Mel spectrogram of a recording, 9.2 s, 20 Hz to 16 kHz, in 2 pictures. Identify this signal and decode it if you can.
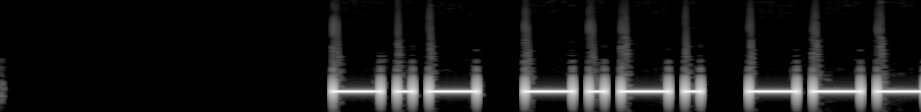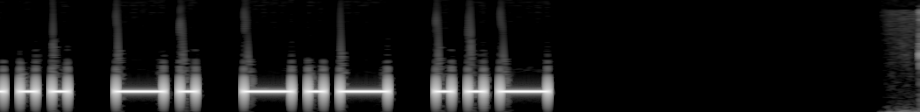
Morse code, heard as a keyed tone, about 17 wpm, 700 Hz. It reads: KC8NKU
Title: Speed Racing - USA 2x3 Call Signs 15wpm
